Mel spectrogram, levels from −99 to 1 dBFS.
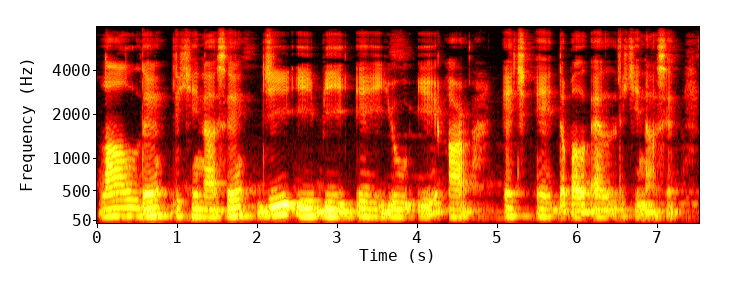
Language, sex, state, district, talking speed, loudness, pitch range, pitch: Nagamese, male, Nagaland, Kohima, 70 wpm, -19 LUFS, 105-120 Hz, 115 Hz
